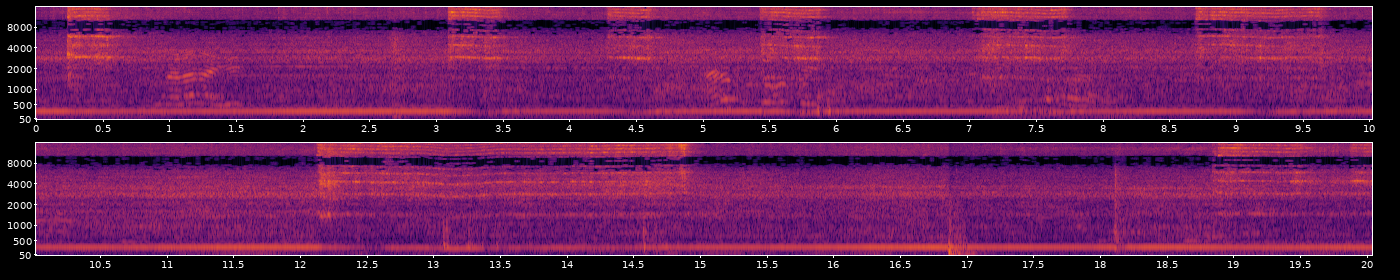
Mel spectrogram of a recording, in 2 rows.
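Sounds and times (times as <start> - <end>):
band saw cutting fish: 0.0 - 20.0
thump: 16.8 - 17.2.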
